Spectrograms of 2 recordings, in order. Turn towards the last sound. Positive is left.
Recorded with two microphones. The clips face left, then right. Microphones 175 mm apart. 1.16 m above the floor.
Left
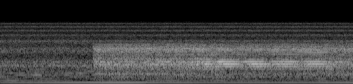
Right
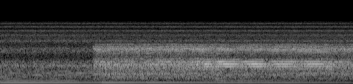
turn(degrees=-25)  # may be behind; listen again after turning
